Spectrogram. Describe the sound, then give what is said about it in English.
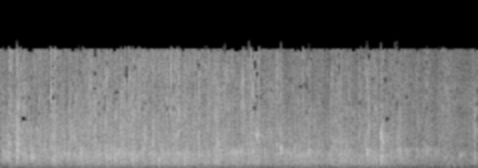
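A room full of people claps steadily for those who shared, a dense, sustained wash of applause at moderate volume that holds even throughout without any voices standing out. “Can we just take a moment, give a round of applause to all those who shared?”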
